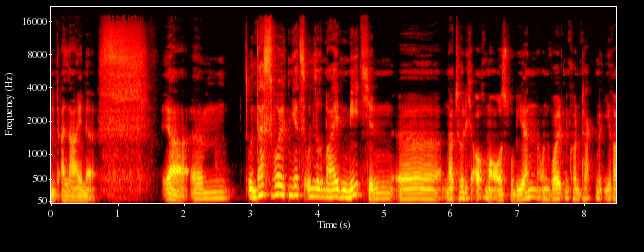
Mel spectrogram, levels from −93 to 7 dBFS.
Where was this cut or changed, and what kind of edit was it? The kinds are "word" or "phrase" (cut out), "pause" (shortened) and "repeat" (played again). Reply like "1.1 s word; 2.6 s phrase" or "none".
2.8 s pause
